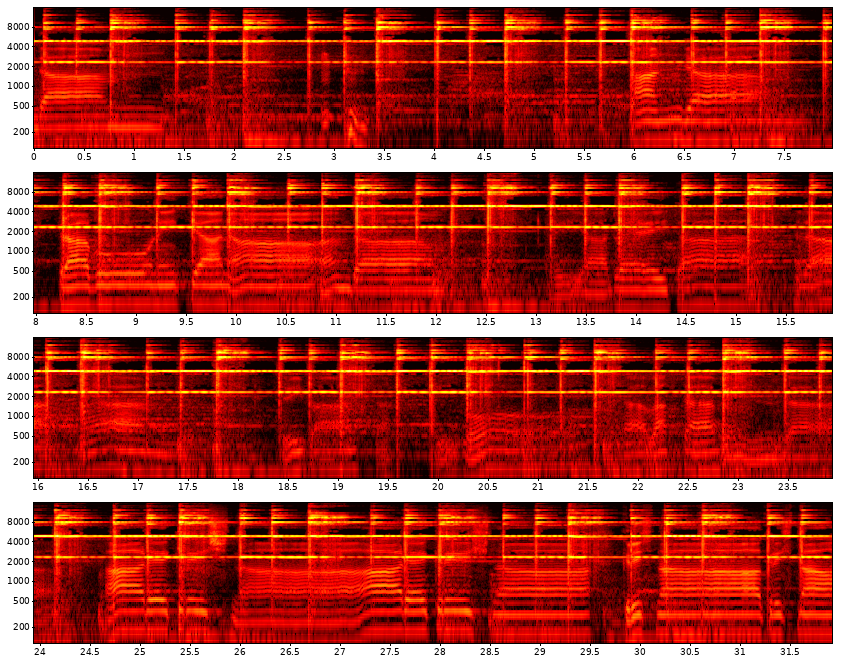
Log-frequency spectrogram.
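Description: Small brass hand cymbals (karatals) struck in a steady, fast rhythm, ringing continuously under a man's chanted devotional singing with a sustained low accompaniment.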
